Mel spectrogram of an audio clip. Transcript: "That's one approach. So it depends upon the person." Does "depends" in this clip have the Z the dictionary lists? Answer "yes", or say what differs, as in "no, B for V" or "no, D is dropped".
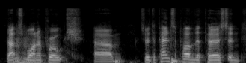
yes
